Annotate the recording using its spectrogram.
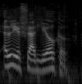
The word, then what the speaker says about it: Eyjafjallajökull: It's Eyjafjallajökull. He's wrong. – No, he's keeping his Dublin accent. Mount Eyjafjallajökull.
